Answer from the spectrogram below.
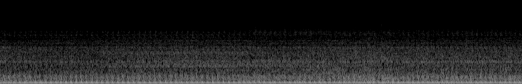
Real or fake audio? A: real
